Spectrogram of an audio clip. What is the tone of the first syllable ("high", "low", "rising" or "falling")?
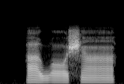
low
